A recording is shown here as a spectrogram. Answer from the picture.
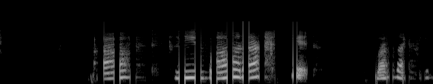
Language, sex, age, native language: Icelandic, female, 9, Icelandic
